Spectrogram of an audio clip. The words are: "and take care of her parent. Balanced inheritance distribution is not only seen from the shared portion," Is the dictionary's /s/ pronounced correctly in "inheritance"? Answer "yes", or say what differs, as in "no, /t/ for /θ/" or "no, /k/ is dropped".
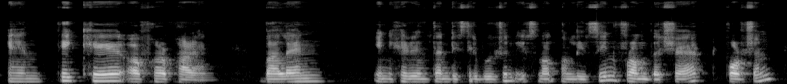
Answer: no, /s/ is dropped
